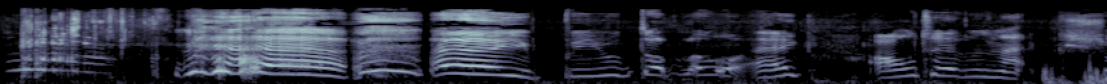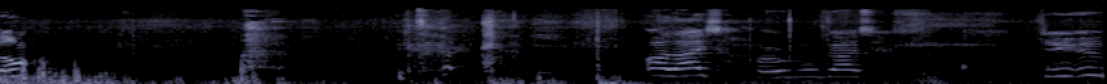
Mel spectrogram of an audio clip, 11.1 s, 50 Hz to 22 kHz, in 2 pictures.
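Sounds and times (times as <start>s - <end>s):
boy laughing loudly: 0.8s - 2.2s.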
